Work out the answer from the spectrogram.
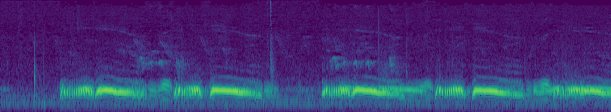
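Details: Barbary dove × spotted dove hybrid, called cuhu, cooing energetically in ngoar nguku fashion: two runs of linked low coos with wavering, quavering joins and a brief pause between the runs.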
